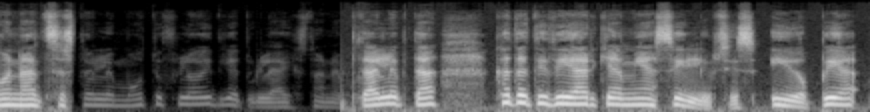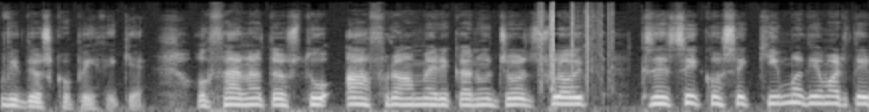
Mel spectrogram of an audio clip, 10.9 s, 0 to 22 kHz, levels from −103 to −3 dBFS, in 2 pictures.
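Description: From 0.46 to 2.14 s the sound drops by about 31 dB and turns faint, the likely result of one channel inverted, so the shared centre content cancels in the mono sum. The waveform shrinks to a sliver, and the spectrogram loses most energy.

From 8.78 to 9.30 s a rough, crackling rustle sits over the sound, nearly as loud as the signal itself. This is cable scratch noise, likely from a worn connector or cable shifting its contact. The spectrogram shows dense, irregular broadband vertical streaks, and the waveform shows jagged spikes.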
